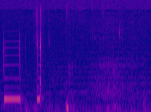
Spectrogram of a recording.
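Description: Two electronic telephone dialing tones beep in quick succession as a call is placed to a man, the first longer and the second short, followed by a soft thud and a faint, low background murmur.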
